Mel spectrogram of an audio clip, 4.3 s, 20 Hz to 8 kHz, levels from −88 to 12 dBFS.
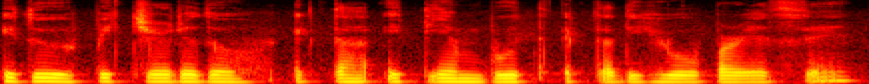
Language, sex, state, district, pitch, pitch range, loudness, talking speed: Nagamese, male, Nagaland, Kohima, 120 Hz, 115-125 Hz, -18 LUFS, 150 wpm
